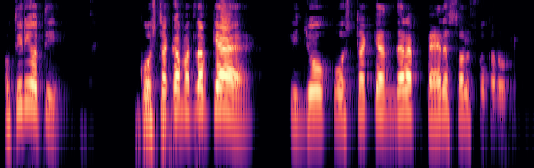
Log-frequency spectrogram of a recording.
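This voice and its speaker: A man's voice: high voice, fairly quick, no echo. A man teaches a maths class, working through each step and often asking the class rhetorical questions. The sound is dry and close, with a slightly dull, muffled top end. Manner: explains step by step, repeats points and asks rhetorical questions. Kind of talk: classroom lecture.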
